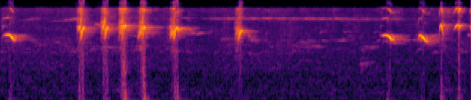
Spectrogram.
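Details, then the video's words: Brown-throated sunbird recorded to coax other birds into song: quick bursts of piercing high twitters separated by short pauses, plus a steady faint high whine in the background. "PANCINGAN KOLIBRI NINJA Bahan Agar Bunyi || MASTERAN Konin Agar Cepat Gacor"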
